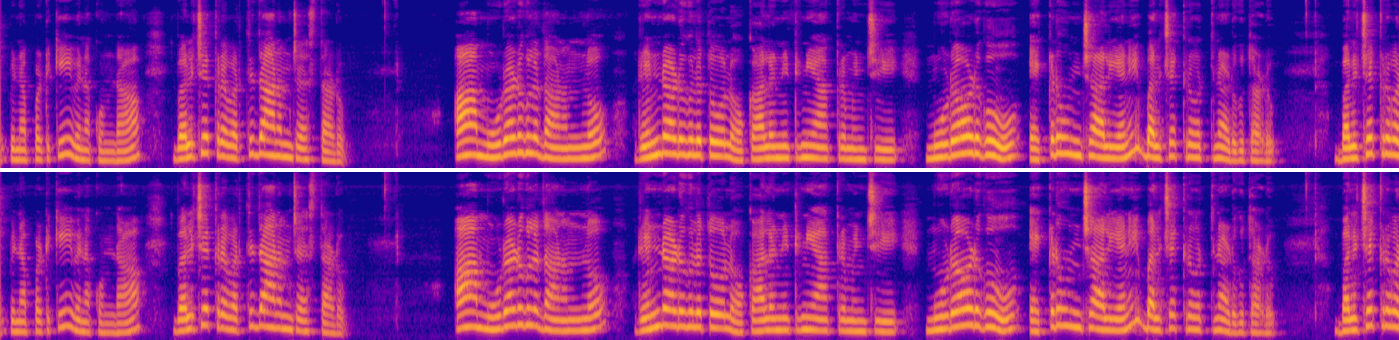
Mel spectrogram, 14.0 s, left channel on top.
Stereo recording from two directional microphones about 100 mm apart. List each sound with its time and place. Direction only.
0.1 s a woman's voice: 45° left (ahead or behind)
4.5 s a woman's voice: 40° left (ahead or behind)
9.3 s a woman's voice: 30° left (ahead or behind)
